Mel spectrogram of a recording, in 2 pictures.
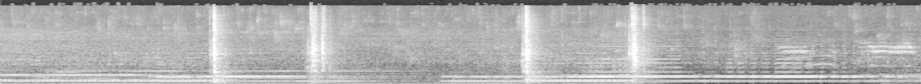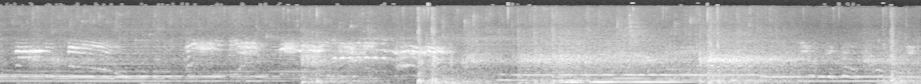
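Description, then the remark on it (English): A heavy fire exit door is pushed open: several sharp metallic clunks from the push bar and latch, then a low rumble and thump as it swings, over a steady background hum. “fire, push fire, exit, open.”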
